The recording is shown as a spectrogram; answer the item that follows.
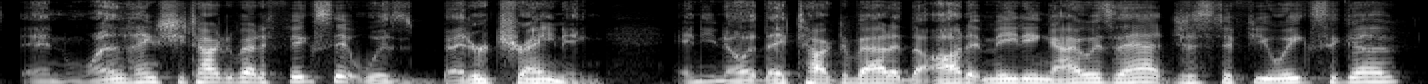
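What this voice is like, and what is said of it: Subtle Southern American accent. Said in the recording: “has an accent ... It's it's subtle ... are you from Australia? ... I'm actually from the American South, North Carolina”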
